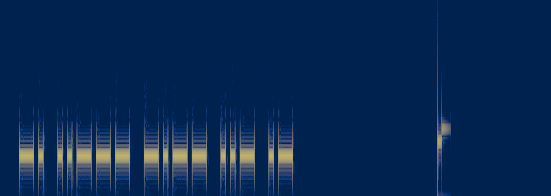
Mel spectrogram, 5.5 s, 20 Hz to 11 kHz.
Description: Morse code, heard as a keyed tone, about 25 wpm, 700 Hz. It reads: N2YUA
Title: USA Call Signs - 2x Character Spacing - 25wpm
